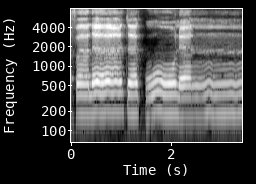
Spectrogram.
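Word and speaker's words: فَلَا تَكُونَنَّ: Kemudian fala takunanna minal mumtarin. Fala mad tabi'i, lanya 2 harakat, takunanna nun berharakat tasydid dibaca dengan gunnah. Cara membacanya dengan menahan bunyi suaranya. Fala takunanna, ditahan.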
